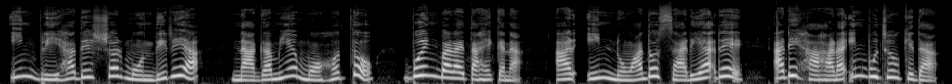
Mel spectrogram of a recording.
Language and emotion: Santali, surprised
